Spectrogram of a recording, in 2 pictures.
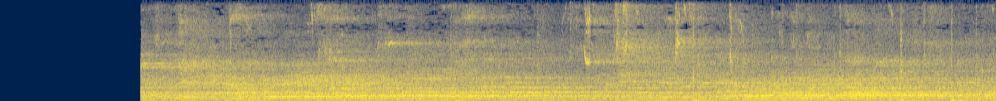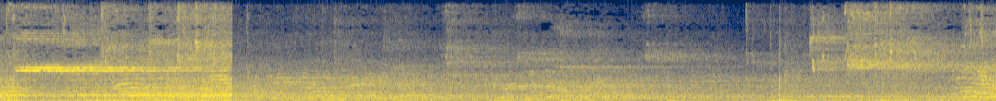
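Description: Young men shout and call out across the court.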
